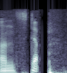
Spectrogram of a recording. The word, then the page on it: Unstep: un·step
